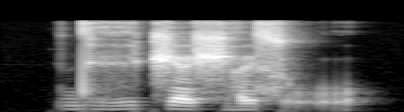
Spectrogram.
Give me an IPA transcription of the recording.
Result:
dʱ e̤ t͡ʃ ɛ ʃ a̤ ɪ̯ s o̰

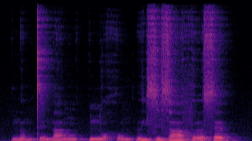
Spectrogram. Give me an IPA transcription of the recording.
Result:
n ə˨˩ m t̪ e˨˩ n a˧ ŋ | ɲ ɔ̰˧˨ h o˧˩ ŋ ʔ ɨ˧ j z i˧ z aː˧ v ə̰ː˧˥ s ɛ˦˥ p̚

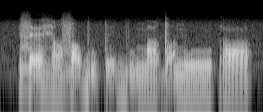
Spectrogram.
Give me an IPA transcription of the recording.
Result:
z ɛ̰˦ ɦ e˨ zˤ ḛ˦ b ṵ˧ p ḛ˧ b ṵ˨ ŋ ɒ˨ dˤ ḛ˧ n w u˧ | ɾ ɒ˨

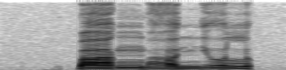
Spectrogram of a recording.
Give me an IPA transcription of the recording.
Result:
k͡p a ŋ͡m a̤ ɐ̯ nʲ ʊ l

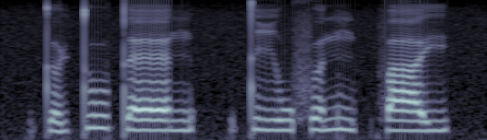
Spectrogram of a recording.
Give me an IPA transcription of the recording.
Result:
t̪ ɵ˨˩ ɥ t̪ uː˥ t̪ ɛː˧ ŋ | t̪ iː˨ w f ɵ˨˧ n ŋ ʊ˨˥ k̚ f aː˧ j

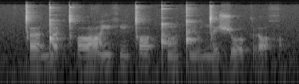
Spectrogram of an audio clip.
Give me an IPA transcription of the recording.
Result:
ǀ ʌ ŋ͡ǃ ʌ ǀʰ ɔ ʕ ẽ x ẽ ǀ ɔ ǃʰ õ ǃ ɨ u̯ ŋ͡ǀ ɘ ʃ o k r ɔ χ

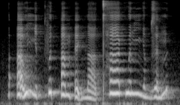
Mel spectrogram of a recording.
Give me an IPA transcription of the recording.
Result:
ʔ a̰˧˥ w ɲ ə˨˩ t̚ f ə˦˥ t̚ ʔ a˧ m ʔ ɛ̰˧˨ j n aː˧˩ t̪ʰ aː˧ k w ə˧ n ɲ a̤˨˩ m z ə̰˧˥ n

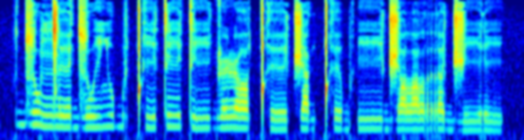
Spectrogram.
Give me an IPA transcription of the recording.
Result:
d͡z u ŋ͡ǀ ɪː d͡z u i̯ ʎ u b ɪ ǃʰ i t iː t iː ɡ ɭ ɪ ɭ ʌː ǃʰ ɪː t͡ʃ a ɡ ǃʰ ɪː b ʔ iː d͡ʒ ʌ lˠ i lˠ r ʌ d͡ʒ i ɾ i

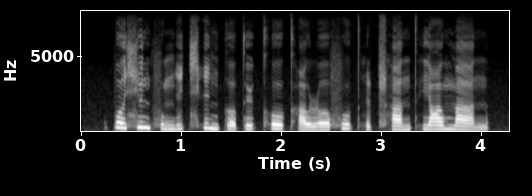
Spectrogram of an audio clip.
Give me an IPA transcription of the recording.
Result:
p ɤ˥˧ ɕ y˥˩ n f ʊ̰˨˩ ŋ i˥ t͡ɕʰ i˥˩ ŋ k ɤ̰˨˩ t̪ y˧˥ kʰ o˥˩ ʊ̯ kʰ ɑ˩ ʊ̯ ɻ ɤ˧˥ f u˥˩ t̪ʰ i˩ ʈ͡ʂʰ a˧˥ n t̪ʰ j ɑ˥ ʊ̯ m a˥˩ n

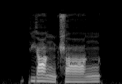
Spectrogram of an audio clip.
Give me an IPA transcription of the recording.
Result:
p j ɑ˥˨ ŋ ʂ ɑ˨˦ ŋ

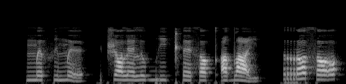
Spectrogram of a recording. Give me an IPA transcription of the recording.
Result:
m ɘ f i m ɘ | t͡ʃ ɔ l ɘ l u b i kʰ ɘ s ɔ kʼ u dˤ i | r ɔ s ɔ

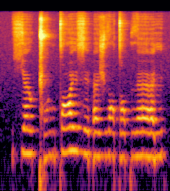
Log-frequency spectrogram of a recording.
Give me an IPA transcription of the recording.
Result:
ç æ ʊ̯ ɡ͡ǁ ɒ ŋ tˤ æ ɪ̯ z e ʔ æ ʒ ð i dˤ e p ð æ lʲ

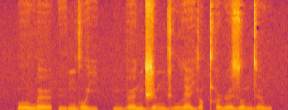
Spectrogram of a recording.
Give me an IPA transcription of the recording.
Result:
o w œ | ɨ ŋ ɡ o j | m b œ n d͡ʒ œ ŋ ɡ ɨ w l æ j u qʰ o ɳ œ z o n d œ w

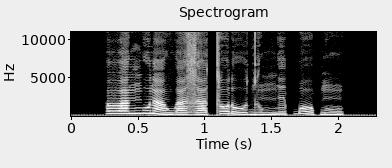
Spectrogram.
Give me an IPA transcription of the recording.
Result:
β a˦ ŋ o˦ ɾ ã˨ w a˨ z a˨ t ɔ˦ ɾ oː˨ d ũ˨ ŋ e˦ ɓ ɔ˦˨ ɓ ũ˨

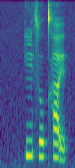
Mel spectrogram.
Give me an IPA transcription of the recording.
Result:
k ĩ˦ s o˦ kʰ a̰˦˨ ɪ̯

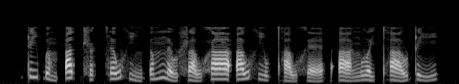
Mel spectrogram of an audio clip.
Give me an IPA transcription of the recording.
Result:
ʈ i˧ ɓ ə˨˩˨ m ʔ a˦˥ t̚ ʂ ə˨˩ k̚ s ə˧˥ w x i˨˩˨ ŋ ʔ ə˧˥ m n ə˨˩˨ w ʂ a˨˩˨ w x aː˧ ʔ a˧˥ w x i˨˩ w t̪ʰ a˨˩˨ w x ɛ˨˩˨ | ʔ aː˨˩˨ ŋ v ə˨˩˦ j t̪ʰ aː˨˩˦ w ʈ i˨˩˦

